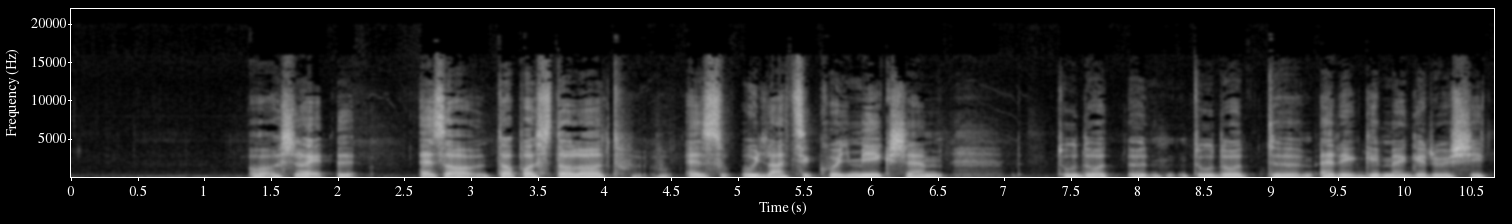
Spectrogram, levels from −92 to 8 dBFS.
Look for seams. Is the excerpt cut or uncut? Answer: cut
